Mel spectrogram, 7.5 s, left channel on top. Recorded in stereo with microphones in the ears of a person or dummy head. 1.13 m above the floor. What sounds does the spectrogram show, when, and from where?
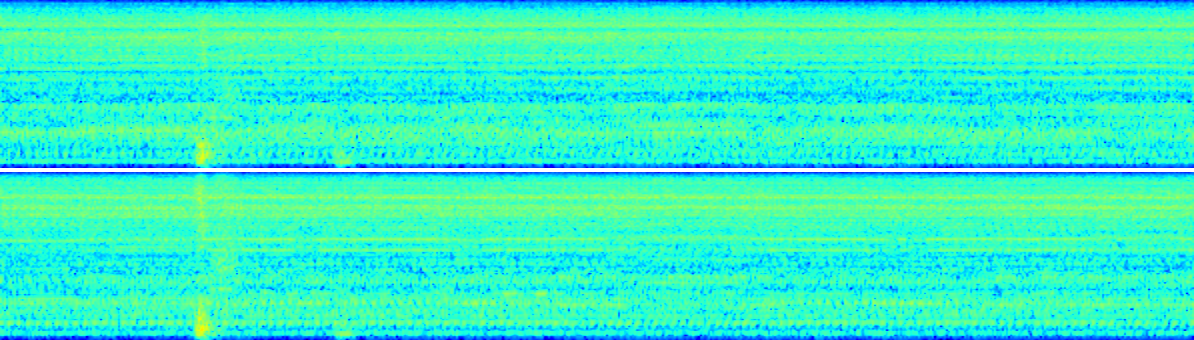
0.0 s an engine running: 5° right (ahead or behind), 1.5 m
1.2 s breathing: 75° right (ahead or behind), 0.6 m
